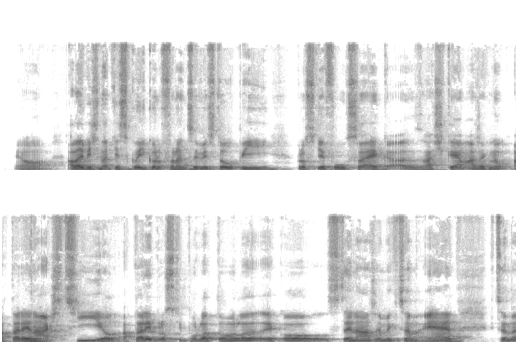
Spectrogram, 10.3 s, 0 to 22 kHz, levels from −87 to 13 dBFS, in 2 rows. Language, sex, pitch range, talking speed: Czech, male, 115-140 Hz, 170 wpm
